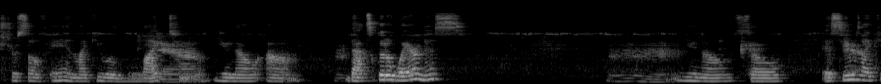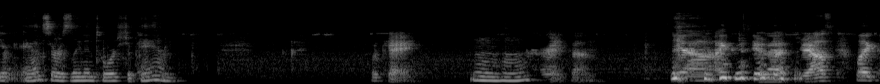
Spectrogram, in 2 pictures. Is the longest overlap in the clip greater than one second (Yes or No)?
Yes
